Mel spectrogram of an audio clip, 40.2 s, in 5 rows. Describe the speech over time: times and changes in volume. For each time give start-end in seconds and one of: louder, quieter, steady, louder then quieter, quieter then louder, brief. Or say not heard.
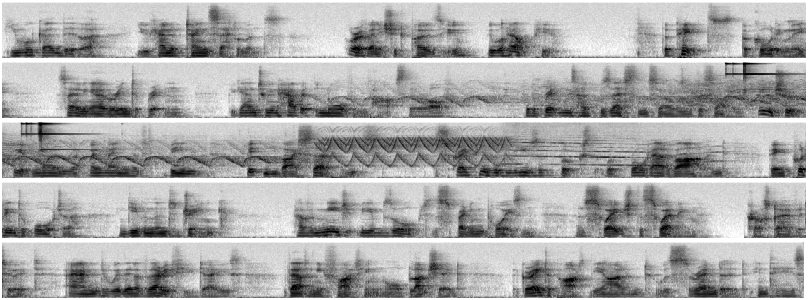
0.1-26.4 steady
27.1-40.1 steady.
